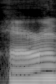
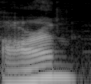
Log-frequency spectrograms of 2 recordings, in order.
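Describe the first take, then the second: First: It is said with an American pronunciation. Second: It is said with a British pronunciation. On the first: "a lot of Americans say Aaron" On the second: "instead of Aaron"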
